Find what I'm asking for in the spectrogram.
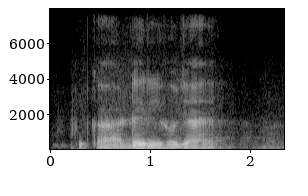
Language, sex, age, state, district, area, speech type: Hindi, male, 45-60, Uttar Pradesh, Chandauli, rural, spontaneous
